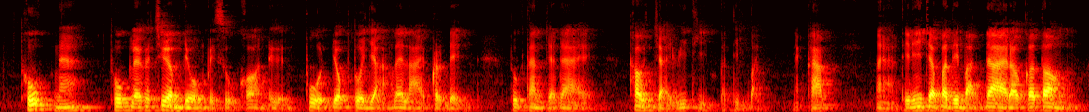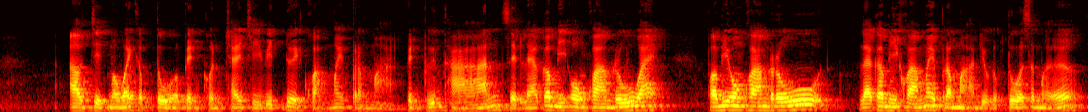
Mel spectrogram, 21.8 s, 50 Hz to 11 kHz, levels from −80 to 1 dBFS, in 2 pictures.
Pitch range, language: 90-110 Hz, Thai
